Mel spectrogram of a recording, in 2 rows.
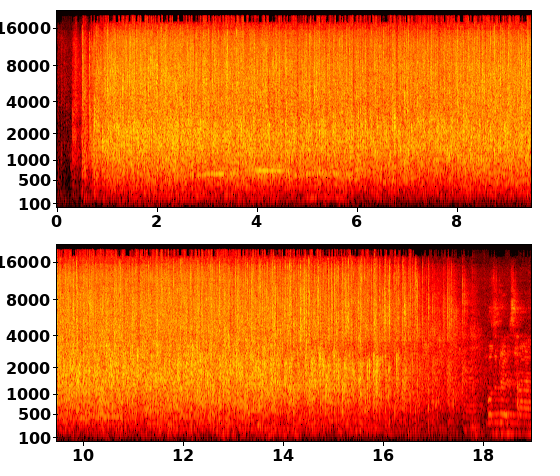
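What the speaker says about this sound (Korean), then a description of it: "트리플 박수, 트리플 아시죠? 3배 박수 해주시는데" A church congregation bursting into sustained, enthusiastic applause, dense clapping from a large crowd filling the room for about sixteen seconds before tapering off into a few scattered claps and a voice.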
